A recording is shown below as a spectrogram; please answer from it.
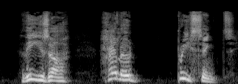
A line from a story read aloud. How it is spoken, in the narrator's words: he cried in a surprisingly clear and strong voice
